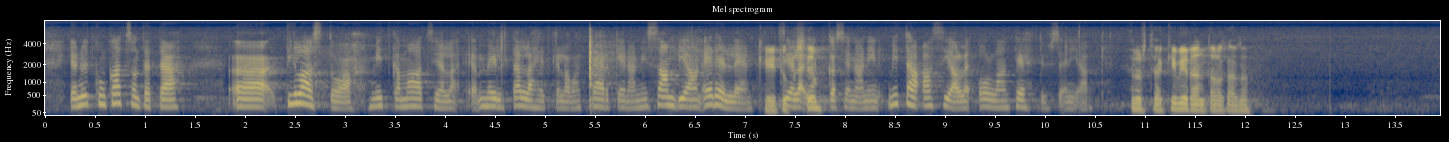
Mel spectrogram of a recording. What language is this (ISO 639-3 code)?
fin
